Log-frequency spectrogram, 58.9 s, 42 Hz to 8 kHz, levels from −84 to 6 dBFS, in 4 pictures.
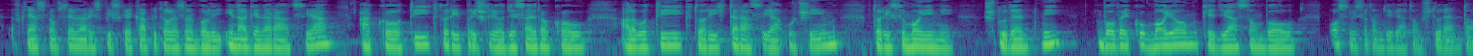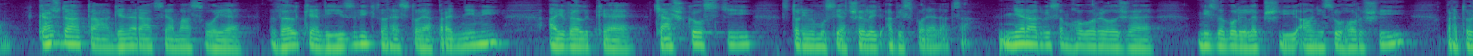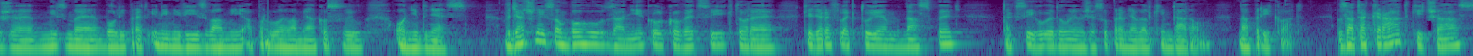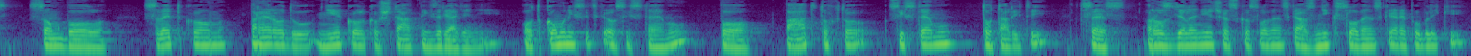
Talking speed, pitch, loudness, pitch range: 130 wpm, 105 Hz, -24 LUFS, 100-120 Hz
